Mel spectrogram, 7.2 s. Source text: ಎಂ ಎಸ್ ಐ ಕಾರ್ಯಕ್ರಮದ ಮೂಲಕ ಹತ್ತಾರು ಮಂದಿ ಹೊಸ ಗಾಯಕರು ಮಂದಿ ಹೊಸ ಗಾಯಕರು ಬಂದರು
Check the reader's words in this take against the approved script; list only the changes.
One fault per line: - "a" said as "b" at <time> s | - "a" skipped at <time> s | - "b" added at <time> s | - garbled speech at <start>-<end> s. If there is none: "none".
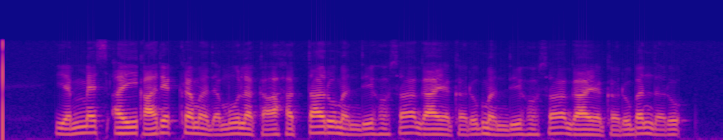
none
